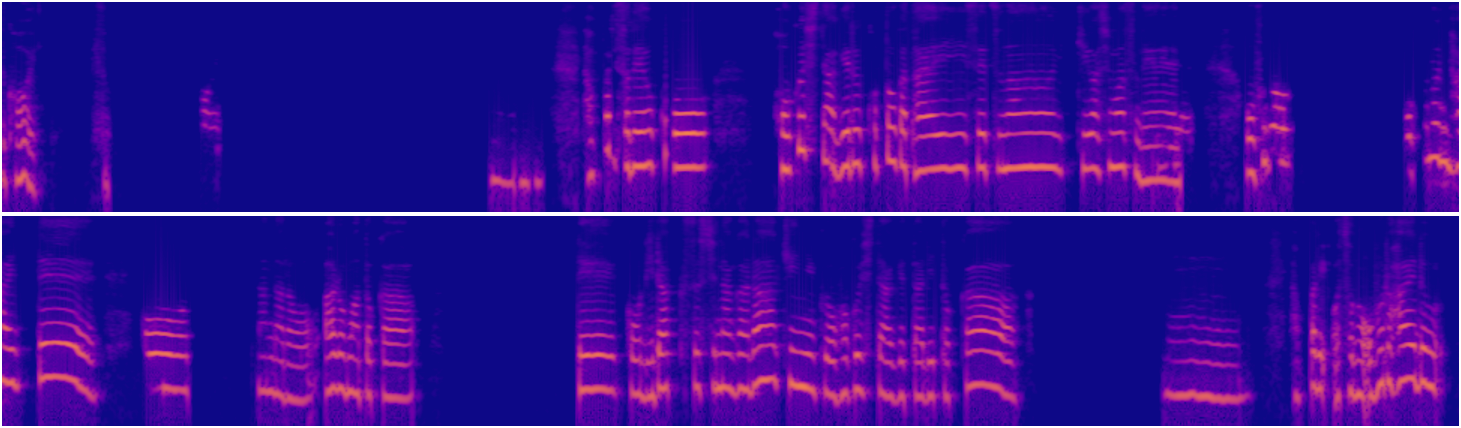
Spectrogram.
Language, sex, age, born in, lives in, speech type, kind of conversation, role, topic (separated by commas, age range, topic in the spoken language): Japanese, female, 55-59, Japan, Japan, conversation, advice, advisor, 仕事で休憩や運動の時間が取れず、疲れが溜まっているのですが、どうすればよいですか？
